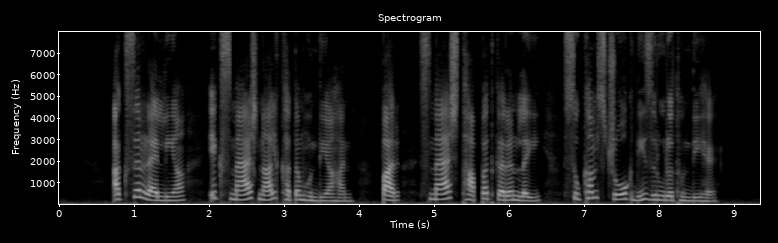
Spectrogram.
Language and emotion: Punjabi, neutral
